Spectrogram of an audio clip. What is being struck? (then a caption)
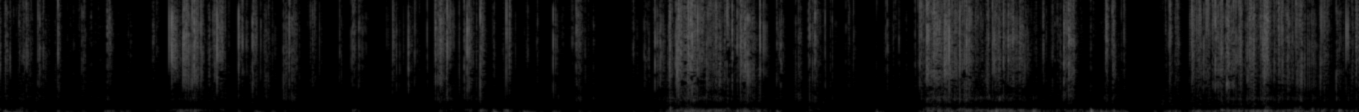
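Pile of small glass pebbles. Long iridescent nails scratch and rub across a pile of small clear solid glass pebbles resting on black cloth. The result is bright, gritty clicking and scraping that comes in uneven bursts separated by brief pauses, with no ringing after each stroke.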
